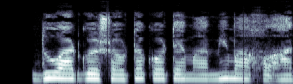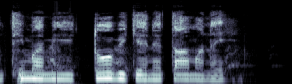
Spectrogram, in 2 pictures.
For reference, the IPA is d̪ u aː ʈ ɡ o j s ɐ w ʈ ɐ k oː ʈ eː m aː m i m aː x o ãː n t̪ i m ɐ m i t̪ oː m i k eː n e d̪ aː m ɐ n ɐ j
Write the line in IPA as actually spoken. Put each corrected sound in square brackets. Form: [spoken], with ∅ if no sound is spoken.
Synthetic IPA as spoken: d̪ u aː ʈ ɡ o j [ʂ] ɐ w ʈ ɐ k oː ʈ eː m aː m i m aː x o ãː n [t̪ʰ] i m ɐ m i t̪ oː [b] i k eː n e [t̪] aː m ɐ n ɐ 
